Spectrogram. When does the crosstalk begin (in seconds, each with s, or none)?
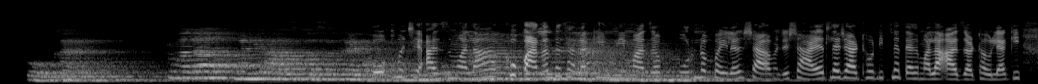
3.7 s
